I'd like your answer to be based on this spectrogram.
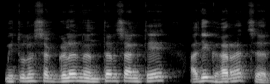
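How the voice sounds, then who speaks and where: A man's voice: fairly high pitch, fairly even intonation, normal speed, a little mellow, lightly acted. A man reading the lines of a bold, wary middle-aged woman in a storybook, with a slightly raised voice. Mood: brisk.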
